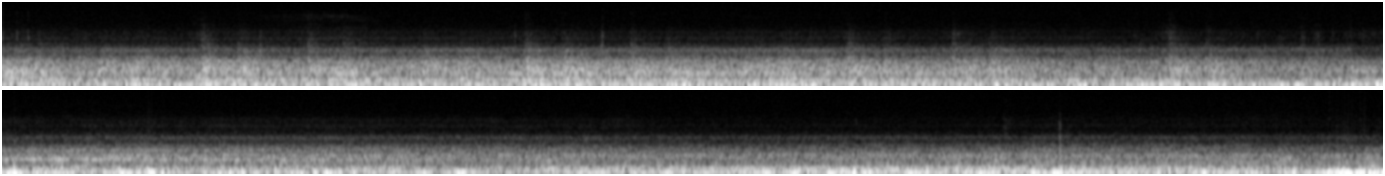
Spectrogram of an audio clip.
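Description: Electric commuter train running past on the tracks: a steady rumble with a faint whine over it in the first half.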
